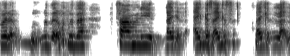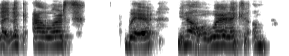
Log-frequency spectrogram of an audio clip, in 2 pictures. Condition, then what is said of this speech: Stuttering. But then on those days where I have like a bad speech day or weeks or it could even be months,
